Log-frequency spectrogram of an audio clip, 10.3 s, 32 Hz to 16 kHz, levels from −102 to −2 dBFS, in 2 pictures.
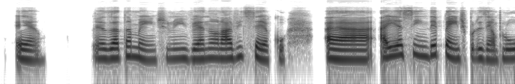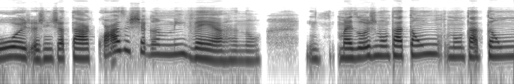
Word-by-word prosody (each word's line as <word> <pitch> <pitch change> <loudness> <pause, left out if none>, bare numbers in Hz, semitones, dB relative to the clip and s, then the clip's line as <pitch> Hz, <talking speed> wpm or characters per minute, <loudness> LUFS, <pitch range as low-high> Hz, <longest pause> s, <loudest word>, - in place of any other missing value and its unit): É, 195 -2 0 0.6
exatamente 210 -2 -2
no 210 - -9
inverno 210 0 -3
eu 220 - -1
lavo 215 +1 +3
e - - -7
seco. 205 -6 -3 0.4
Ah, 195 -1 +6
aí, 255 - +3
assim, 280 -1 -2
depende, 265 -5 0
por 215 - -8
exemplo, 205 -1 -3
hoje 230 +1 +1
a - - -1
gente 215 +1 -7
já 215 - +1
está 215 0 +3
quase 375 - +2
chegando 295 -5 -4
no 285 - -8
inverno, 190 -9 -3 0.4
ent 205 -1 -13 0.2
mas 220 0 +2
hoje 240 +3 0
não 260 - -2
está 260 -1 +5
tão 290 +2 -4
não 235 0 -7
está 235 - +1
tão 240 0 -3
220 Hz, 185 wpm, -23 LUFS, 205-255 Hz, 0.6 s, Ah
